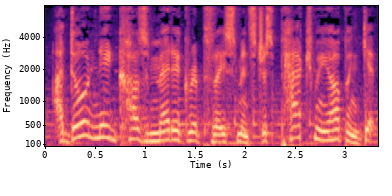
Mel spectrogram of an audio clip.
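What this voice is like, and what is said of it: Put-on Irish accent. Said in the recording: “why am I doing it in this like an Irish accent?”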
